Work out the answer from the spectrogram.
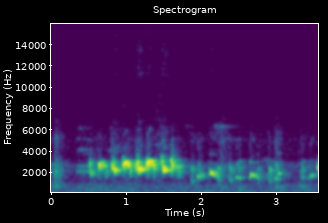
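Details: Sooty-headed bulbul (trucukan) giving a rapid, rolling chatter of bright, slurred notes, loudest early on, then trailing into shorter scattered phrases.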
